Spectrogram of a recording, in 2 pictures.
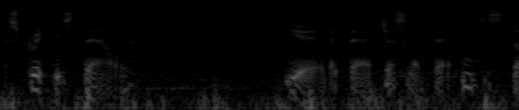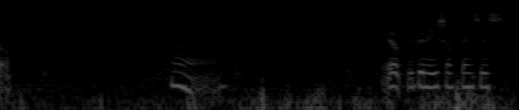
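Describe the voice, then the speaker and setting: Slow, gravelly-voiced woman narrating a game. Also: mid-range voice, sing-song, a little mellow, slight background noise. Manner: chatty, talks to viewers while playing. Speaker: gameplay commentator. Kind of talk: casual let's-play commentary.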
